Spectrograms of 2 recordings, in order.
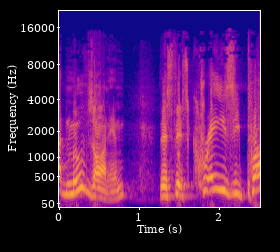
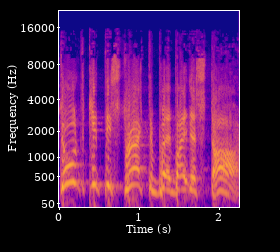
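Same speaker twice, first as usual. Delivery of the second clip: put-on drawn-out hazy Irish accent; 5 semitones higher than usual. Retelling a pastor's warning in his accent: imitating Alistair Begg's accent. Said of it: "he says it in his best, I don't know if he's Irish".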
